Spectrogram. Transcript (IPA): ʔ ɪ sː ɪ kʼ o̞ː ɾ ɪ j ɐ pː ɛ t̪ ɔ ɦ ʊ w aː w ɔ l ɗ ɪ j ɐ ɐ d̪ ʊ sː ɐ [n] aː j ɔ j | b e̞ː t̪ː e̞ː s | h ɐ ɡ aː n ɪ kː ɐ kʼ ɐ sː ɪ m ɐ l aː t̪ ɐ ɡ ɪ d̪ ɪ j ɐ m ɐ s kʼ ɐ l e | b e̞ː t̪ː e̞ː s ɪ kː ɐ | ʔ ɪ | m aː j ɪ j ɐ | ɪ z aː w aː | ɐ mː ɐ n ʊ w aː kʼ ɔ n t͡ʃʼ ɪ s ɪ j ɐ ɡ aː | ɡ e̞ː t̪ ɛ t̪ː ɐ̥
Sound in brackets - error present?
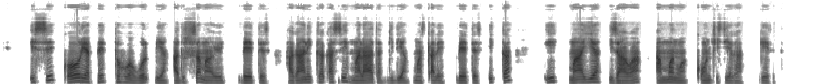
yes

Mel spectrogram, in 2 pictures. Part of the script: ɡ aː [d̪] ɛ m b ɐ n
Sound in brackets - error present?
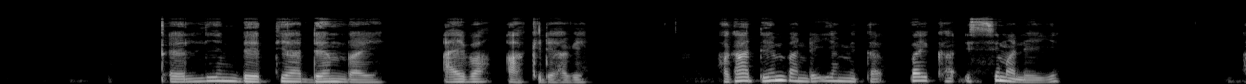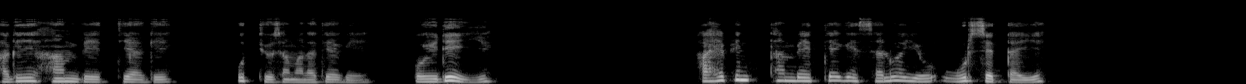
no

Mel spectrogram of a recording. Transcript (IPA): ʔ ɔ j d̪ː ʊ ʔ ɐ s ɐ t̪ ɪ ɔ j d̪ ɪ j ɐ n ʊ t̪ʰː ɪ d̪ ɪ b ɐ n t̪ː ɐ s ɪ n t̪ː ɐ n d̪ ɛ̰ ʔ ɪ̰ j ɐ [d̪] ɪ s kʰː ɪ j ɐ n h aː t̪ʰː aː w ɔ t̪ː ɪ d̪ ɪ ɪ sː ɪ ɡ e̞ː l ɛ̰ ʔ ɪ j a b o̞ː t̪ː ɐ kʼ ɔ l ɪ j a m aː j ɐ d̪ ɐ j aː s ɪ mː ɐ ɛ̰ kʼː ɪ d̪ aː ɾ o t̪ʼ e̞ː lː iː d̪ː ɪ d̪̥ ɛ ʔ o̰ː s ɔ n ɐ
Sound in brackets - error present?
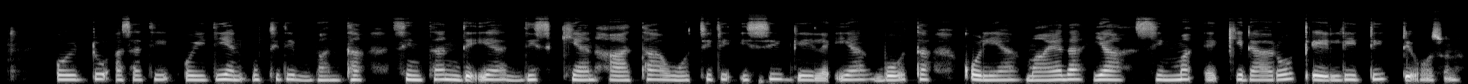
no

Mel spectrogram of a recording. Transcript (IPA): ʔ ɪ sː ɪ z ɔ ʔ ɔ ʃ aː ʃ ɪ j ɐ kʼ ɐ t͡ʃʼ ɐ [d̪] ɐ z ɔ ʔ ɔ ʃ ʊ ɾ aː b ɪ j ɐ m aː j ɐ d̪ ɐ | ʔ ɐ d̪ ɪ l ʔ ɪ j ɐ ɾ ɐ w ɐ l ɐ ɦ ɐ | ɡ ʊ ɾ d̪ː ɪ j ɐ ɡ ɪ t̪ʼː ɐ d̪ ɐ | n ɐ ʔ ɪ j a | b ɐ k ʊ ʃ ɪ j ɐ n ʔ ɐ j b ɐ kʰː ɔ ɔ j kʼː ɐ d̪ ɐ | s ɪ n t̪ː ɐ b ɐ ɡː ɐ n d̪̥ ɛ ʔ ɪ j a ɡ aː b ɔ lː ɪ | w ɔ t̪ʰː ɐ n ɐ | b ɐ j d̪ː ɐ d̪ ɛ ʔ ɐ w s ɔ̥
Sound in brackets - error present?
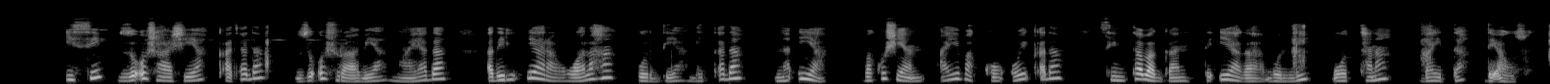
no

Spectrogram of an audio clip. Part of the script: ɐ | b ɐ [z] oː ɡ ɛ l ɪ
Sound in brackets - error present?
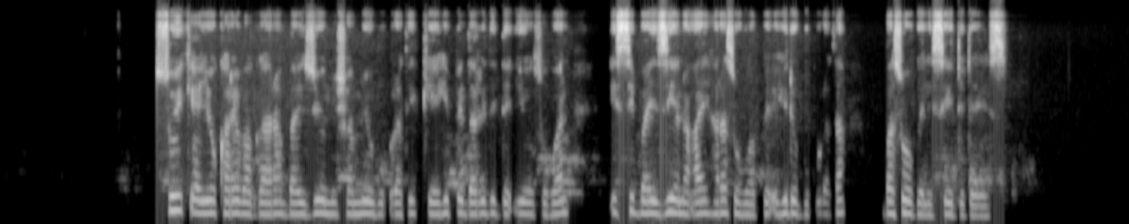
yes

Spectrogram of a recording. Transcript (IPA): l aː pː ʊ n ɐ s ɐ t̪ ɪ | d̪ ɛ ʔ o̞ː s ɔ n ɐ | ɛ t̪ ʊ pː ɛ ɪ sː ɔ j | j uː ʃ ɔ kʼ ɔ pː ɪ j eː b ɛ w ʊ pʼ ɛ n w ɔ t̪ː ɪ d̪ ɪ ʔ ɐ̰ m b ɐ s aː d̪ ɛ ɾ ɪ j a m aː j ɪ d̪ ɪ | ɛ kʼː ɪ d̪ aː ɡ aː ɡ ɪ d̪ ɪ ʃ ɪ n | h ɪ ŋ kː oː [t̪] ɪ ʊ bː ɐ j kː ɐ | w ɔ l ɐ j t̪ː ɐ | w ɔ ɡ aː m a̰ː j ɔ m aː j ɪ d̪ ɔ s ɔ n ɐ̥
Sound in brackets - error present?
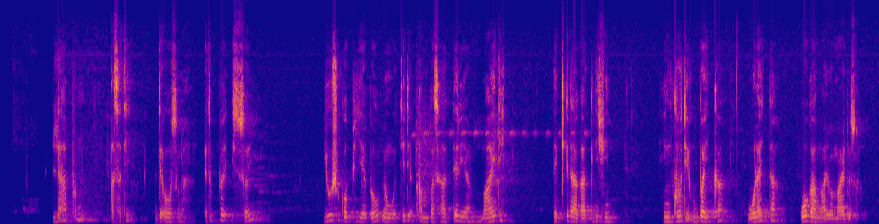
no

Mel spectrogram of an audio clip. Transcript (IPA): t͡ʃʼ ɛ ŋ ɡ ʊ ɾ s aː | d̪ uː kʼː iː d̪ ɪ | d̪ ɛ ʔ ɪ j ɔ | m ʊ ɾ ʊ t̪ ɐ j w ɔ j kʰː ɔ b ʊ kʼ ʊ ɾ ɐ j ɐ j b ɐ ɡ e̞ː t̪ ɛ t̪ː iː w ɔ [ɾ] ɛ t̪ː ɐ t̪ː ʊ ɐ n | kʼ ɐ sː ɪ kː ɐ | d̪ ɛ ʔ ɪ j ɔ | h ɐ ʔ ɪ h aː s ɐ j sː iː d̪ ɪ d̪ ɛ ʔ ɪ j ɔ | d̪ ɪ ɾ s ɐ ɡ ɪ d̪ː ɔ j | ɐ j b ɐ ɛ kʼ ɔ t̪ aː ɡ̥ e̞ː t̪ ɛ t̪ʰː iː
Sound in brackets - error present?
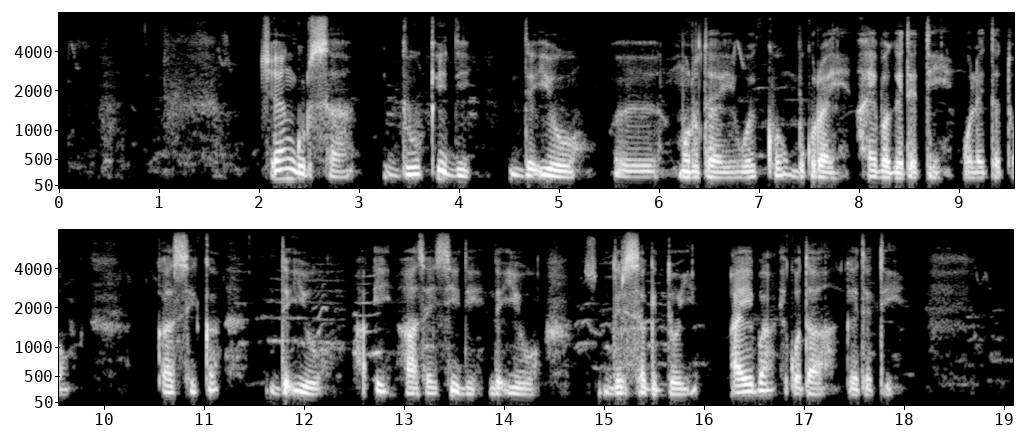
yes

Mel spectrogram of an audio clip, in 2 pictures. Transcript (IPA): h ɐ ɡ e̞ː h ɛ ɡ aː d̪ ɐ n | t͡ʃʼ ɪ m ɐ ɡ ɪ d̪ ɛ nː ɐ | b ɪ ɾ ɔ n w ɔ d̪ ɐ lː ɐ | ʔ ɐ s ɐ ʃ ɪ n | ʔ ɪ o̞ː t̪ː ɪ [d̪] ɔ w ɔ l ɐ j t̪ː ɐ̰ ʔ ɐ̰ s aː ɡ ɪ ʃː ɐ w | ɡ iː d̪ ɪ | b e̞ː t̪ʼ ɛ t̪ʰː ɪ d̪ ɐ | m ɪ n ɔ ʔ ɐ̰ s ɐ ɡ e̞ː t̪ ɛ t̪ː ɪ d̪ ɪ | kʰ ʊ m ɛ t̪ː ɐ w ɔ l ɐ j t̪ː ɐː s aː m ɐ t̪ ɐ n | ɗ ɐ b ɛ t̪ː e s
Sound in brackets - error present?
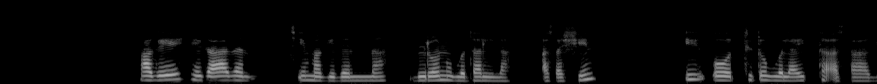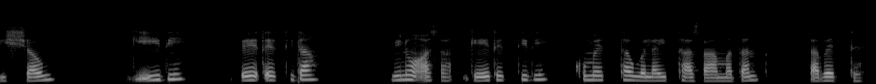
no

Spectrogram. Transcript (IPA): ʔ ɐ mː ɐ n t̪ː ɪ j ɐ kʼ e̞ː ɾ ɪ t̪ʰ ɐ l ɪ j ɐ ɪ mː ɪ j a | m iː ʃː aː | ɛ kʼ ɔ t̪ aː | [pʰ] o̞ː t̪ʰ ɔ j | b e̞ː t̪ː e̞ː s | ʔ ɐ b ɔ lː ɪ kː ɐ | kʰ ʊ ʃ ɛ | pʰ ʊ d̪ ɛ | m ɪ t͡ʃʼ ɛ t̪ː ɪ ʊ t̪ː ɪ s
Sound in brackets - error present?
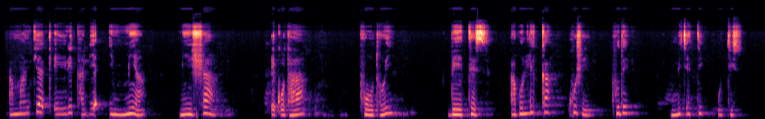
no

